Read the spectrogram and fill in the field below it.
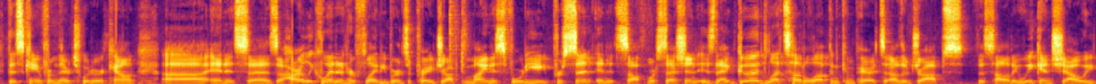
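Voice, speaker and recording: A man with a mid-pitched voice hosts an entertainment chart show. He explains things conversationally, in a measured and analytical way, like a commentator walking a co-host through the details. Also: a little hiss or hum. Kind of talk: conversational box office commentary.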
